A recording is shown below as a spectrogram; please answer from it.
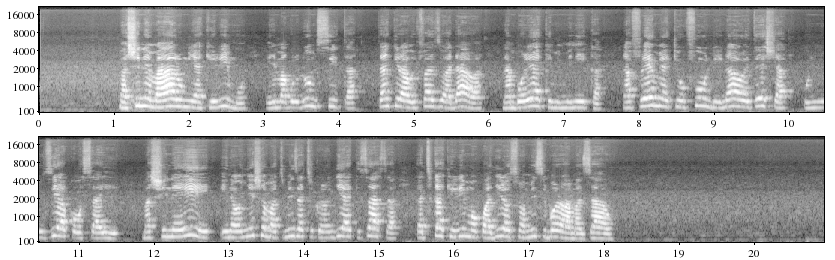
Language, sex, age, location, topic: Swahili, male, 18-24, Dar es Salaam, agriculture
